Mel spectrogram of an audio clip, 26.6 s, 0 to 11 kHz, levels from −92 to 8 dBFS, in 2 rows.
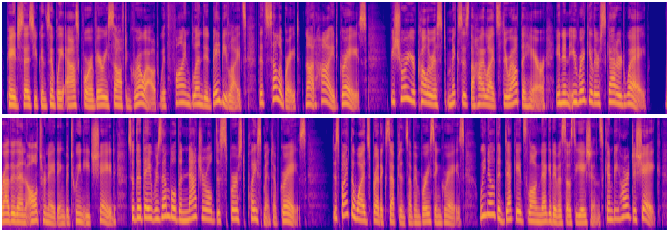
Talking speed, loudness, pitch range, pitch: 160 wpm, -19 LUFS, 180-250 Hz, 205 Hz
